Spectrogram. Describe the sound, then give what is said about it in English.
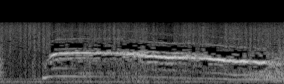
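A mare in a studio gives a single drawn-out whinny, a high wavering cry that slowly slides downward in pitch over about two seconds, clear over a faint steady background hiss. “You got a horse out in the lobby of NBC?”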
